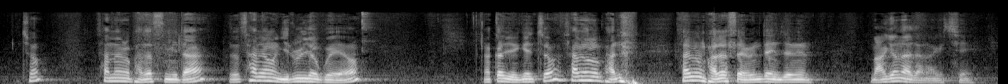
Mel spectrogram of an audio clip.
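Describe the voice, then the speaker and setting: A man with a medium pitch and lively intonation talks at a fairly quick pace, stopping for long, frequent pauses. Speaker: pastor. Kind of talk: Bible study teaching. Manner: animated.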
